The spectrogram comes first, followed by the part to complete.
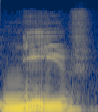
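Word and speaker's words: Niamh: We were really thinking of there's a the Irish name Nev. Yes. And the only problem is that Neve the Irish spell it because they love to do this. The Irish are such ornery bastards. They love they'll be like, "It's ne how's it spelled?"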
